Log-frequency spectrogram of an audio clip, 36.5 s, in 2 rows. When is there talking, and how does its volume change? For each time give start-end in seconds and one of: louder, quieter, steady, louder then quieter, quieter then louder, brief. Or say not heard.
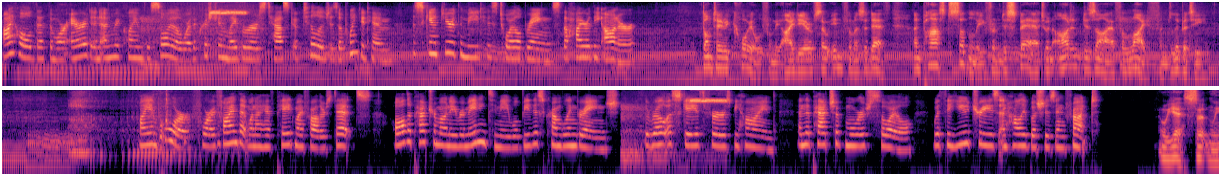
0.0-9.6 steady
10.5-18.1 steady
20.3-34.8 steady
35.6-36.4 brief.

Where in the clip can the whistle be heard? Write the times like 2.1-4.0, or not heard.
2.0-3.7, 16.8-17.6, 27.5-29.1.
